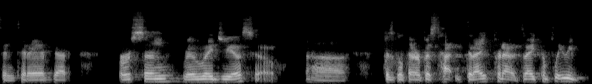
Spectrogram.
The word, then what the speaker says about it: Religioso: Religioso would be okay if I was Italian, but I'm Filipino, so it's Spanish, so it's Religioso.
